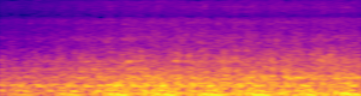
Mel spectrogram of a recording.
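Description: Steady broadband rain falling across a dump truck yard, a dense continuous hiss and patter with a low rumble underneath, even and unbroken throughout.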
